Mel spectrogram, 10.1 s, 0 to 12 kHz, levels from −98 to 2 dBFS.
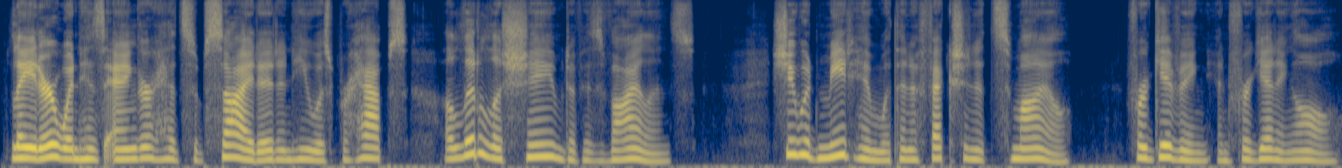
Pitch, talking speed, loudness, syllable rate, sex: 195 Hz, 165 wpm, -20 LUFS, 5.4 syllables/s, female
